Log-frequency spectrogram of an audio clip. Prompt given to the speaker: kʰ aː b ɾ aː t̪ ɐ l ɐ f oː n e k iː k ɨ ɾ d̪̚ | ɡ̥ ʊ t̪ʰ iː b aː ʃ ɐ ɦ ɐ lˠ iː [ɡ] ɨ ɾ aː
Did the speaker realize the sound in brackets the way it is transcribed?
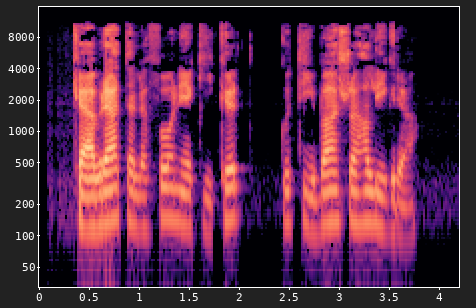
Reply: yes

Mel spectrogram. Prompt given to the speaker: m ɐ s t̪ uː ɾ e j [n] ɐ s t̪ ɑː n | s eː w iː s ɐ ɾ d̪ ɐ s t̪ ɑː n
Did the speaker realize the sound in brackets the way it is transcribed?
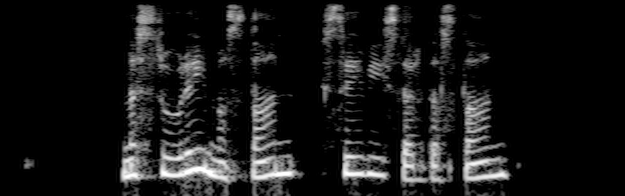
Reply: no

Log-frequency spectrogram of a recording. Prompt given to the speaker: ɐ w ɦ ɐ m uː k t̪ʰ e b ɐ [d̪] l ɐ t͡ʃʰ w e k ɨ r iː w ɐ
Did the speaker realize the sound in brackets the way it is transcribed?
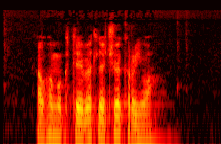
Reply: no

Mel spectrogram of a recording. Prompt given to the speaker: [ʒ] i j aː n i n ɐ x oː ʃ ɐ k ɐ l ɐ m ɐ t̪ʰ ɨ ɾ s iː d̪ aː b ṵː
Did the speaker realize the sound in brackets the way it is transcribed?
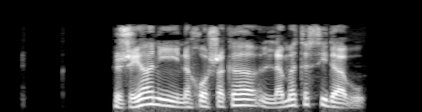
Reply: yes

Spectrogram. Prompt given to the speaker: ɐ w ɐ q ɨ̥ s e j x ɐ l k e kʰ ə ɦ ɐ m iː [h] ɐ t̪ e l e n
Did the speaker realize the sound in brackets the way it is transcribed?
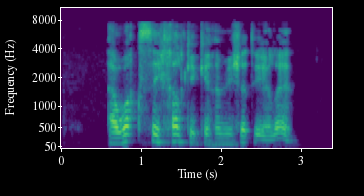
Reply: no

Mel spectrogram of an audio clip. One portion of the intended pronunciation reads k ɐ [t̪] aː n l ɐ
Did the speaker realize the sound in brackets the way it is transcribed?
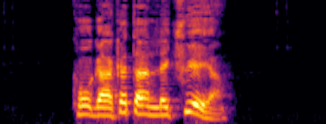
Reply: yes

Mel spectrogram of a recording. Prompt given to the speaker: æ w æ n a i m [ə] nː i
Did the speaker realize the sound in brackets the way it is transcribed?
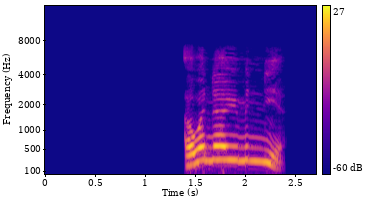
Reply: yes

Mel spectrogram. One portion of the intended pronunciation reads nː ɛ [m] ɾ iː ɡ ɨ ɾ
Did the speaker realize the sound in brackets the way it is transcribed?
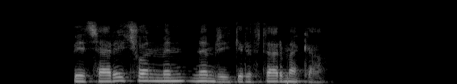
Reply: yes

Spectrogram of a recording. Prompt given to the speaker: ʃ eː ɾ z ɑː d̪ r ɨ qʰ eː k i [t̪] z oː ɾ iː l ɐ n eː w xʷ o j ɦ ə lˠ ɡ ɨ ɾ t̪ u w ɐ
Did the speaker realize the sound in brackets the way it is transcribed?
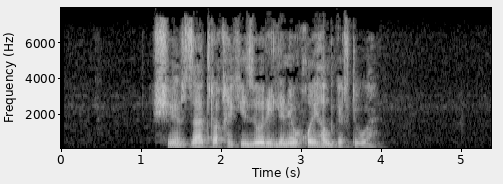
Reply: no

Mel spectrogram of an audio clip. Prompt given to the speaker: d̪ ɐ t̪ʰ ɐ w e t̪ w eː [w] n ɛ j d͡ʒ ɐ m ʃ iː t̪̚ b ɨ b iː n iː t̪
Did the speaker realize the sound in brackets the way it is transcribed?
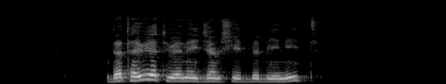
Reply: no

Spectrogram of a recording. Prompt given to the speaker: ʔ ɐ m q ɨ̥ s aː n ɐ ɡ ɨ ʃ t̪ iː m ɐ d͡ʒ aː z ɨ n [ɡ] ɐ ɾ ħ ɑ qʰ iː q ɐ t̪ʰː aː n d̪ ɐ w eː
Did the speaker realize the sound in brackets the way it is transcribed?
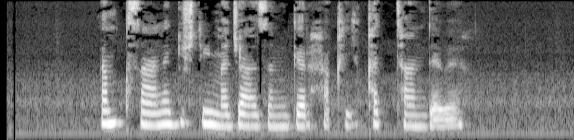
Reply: yes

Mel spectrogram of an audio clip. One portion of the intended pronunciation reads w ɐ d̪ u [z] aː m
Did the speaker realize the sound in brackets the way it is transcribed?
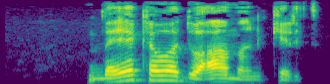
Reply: no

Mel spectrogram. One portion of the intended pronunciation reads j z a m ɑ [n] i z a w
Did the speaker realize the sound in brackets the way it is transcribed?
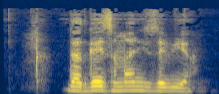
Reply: yes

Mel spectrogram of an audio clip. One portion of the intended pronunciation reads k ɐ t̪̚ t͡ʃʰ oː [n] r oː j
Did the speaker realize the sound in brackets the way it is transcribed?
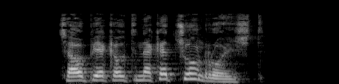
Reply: yes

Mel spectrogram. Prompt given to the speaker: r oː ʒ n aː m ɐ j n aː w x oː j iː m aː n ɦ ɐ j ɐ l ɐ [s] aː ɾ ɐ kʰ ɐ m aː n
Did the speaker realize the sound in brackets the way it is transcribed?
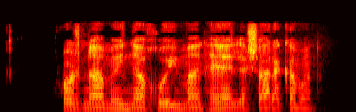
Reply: no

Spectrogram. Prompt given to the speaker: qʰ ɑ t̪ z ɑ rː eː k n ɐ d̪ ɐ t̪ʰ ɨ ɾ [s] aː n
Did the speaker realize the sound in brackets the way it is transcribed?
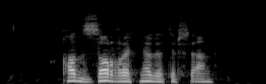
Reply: yes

